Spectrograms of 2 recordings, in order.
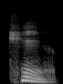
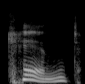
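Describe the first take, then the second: First: The t is dropped and the vowel lengthened. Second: The word ends with a clear t sound. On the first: "they will not pronounce the last sound. So they will make it longer" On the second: "Instead of saying can't"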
